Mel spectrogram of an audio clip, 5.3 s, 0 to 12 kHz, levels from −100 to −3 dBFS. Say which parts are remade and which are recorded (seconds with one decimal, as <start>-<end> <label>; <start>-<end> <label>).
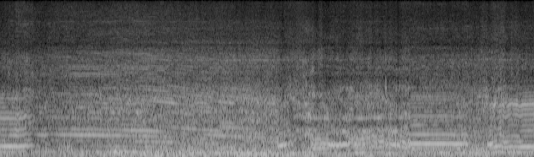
0.0-2.9 recorded; 2.9-4.1 remade; 4.1-5.3 recorded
